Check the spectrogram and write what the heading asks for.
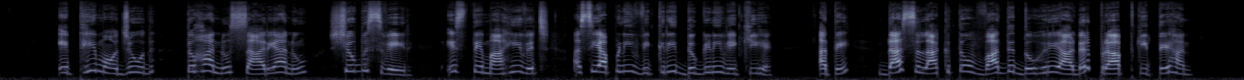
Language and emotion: Punjabi, happy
